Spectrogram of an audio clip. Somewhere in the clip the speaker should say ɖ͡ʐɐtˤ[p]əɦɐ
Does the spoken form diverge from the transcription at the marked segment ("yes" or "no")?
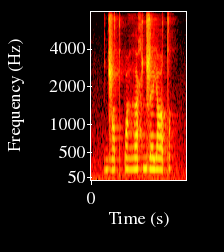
no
